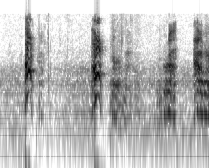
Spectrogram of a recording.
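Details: Pet puppy that is just learning to bark lets out high, squeaky barks roughly every one to two seconds, mixing sharp yaps with softer, rougher ones.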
